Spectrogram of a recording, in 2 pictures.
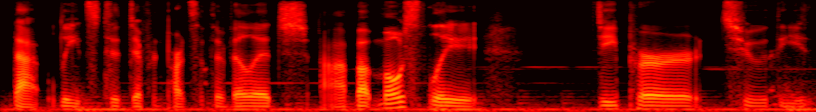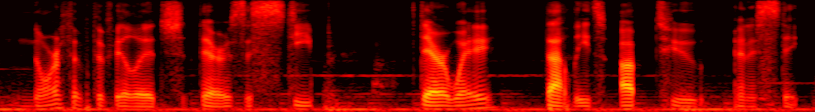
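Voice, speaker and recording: A man narrating a tabletop game as game master, calm and descriptive with frequent fillers. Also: low voice.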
